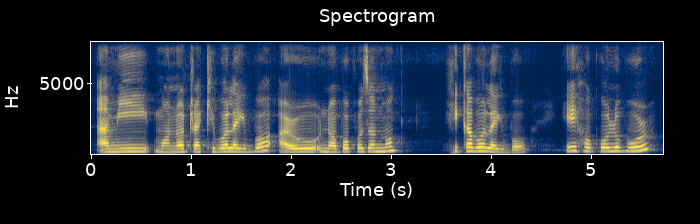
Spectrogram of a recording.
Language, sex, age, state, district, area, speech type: Assamese, female, 30-45, Assam, Dhemaji, rural, spontaneous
